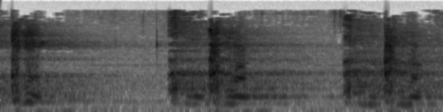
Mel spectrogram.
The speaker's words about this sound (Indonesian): semakin dia batuk semakin keluar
